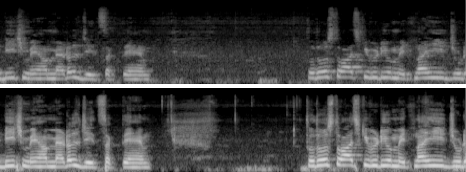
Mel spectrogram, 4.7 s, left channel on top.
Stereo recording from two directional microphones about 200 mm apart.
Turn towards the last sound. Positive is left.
turn(degrees=-35)  # may be behind; listen again after turning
